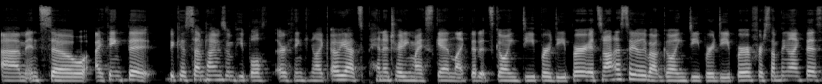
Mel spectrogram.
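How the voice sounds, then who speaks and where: Very fast, monotone delivery in a bright, sharp tone, on a very clean recording with a silent background. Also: woman. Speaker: skincare podcast host and consultancy co-founder. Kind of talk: casual interview chat.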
